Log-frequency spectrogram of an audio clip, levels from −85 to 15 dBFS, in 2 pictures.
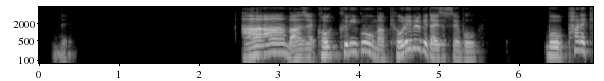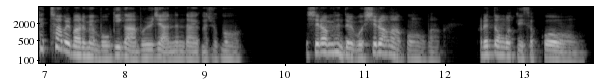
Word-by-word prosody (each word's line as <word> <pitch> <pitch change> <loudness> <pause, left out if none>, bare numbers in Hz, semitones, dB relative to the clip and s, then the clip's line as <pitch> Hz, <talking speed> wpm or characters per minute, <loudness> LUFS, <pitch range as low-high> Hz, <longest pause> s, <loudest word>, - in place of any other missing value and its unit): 네. - - -19 2.2
아 175 +9 +6
맞아요. 125 -3 +1
거 150 0 0
그리고 200 +4 +1
막 115 -4 -4
별의별 255 - +3
게 - - +5
다 - - +2
있었어요. 120 -2 -3
뭐 105 -1 -6 0.8
뭐 145 -1 +2
팔에 230 -1 +1
케첩을 255 0 0
바르면 140 -6 0
모기가 110 +2 -3
물지 120 +3 -5
않는다 110 +1 -6
해 105 - -6
가지고 105 0 -14 0.8
실험맨들 190 -7 -1
뭐 120 0 -4
실험하고 120 - -3
막 95 -1 -20 0.5
그랬던 160 0 -2
것도 140 -3 -6
있었고. 105 -5 -3
130 Hz, 255 characters per minute, -20 LUFS, 110-165 Hz, 2.2 s, 아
